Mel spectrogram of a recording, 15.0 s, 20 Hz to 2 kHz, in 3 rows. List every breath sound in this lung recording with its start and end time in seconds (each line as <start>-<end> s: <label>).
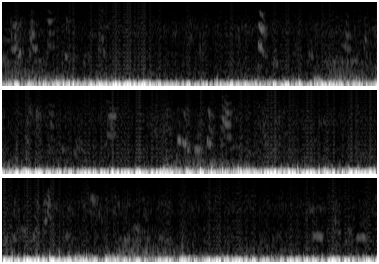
4.11-5.46 s: inhalation
7.11-8.46 s: inhalation
11.31-12.55 s: inhalation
